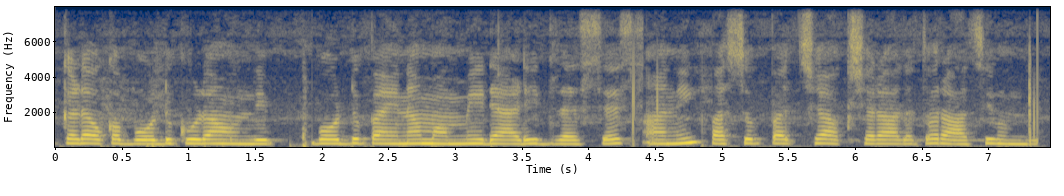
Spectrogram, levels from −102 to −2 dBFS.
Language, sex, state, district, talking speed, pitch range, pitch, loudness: Telugu, female, Telangana, Mahabubabad, 120 wpm, 215-235 Hz, 225 Hz, -15 LUFS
